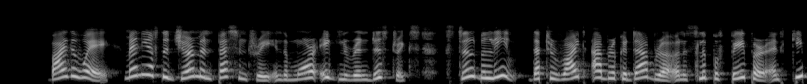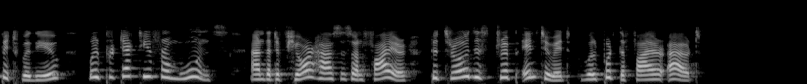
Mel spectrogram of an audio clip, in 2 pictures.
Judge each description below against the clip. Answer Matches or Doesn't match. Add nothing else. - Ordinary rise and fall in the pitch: Doesn't match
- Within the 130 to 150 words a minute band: Doesn't match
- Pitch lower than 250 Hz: Doesn't match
